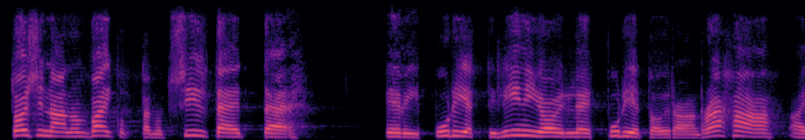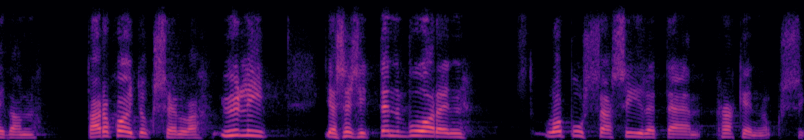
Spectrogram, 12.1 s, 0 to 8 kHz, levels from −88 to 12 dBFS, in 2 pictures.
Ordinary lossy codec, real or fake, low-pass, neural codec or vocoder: Opus, 24 kbps; fake; 7.2 kHz; codec, 16 kHz in and 24 kHz out, 1 kbps, XY-Tokenizer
